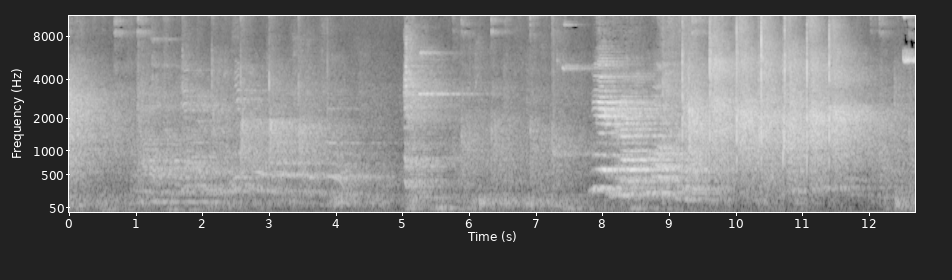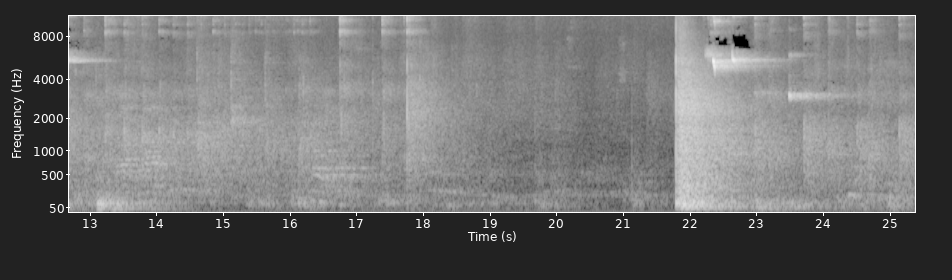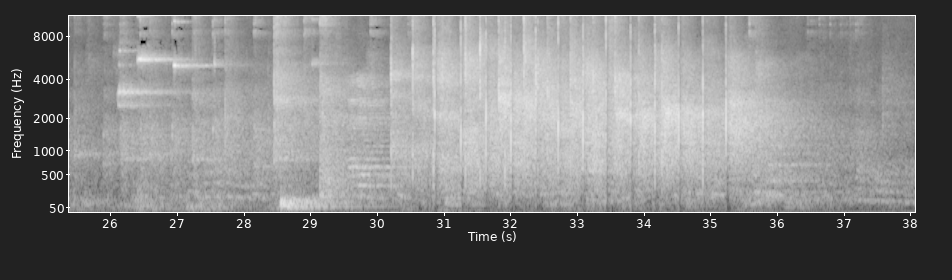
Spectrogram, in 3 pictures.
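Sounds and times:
voices in a hall: 0.0 - 21.8, 22.4 - 38.0
shoes squeaking on floor: 5.0 - 6.4, 7.1 - 7.8, 12.3 - 13.4, 22.2 - 24.4, 25.9 - 28.1.

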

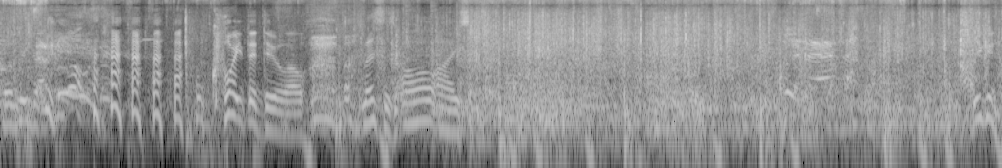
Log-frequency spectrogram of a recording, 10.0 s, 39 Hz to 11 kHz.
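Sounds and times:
boat crunching through ice: 2.1 - 10.0.

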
